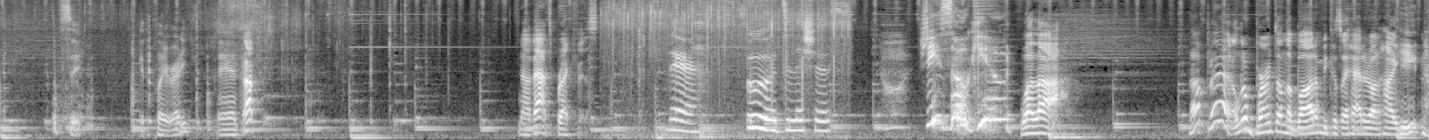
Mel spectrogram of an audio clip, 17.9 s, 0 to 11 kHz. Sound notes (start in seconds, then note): 11.0 gasps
